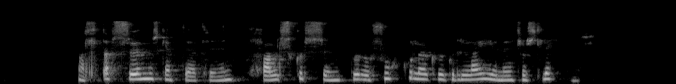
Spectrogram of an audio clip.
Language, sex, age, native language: Icelandic, female, 30-39, Icelandic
